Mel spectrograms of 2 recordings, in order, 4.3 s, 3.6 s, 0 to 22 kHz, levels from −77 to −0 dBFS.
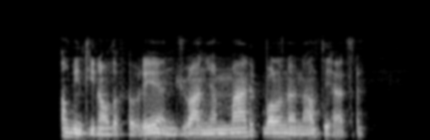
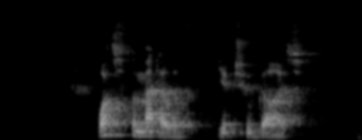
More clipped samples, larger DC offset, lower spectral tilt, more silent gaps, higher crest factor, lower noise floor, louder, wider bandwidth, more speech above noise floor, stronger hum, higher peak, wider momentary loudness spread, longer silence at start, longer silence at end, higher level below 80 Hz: neither; neither; first, -6.5 dB/octave vs -5 dB/octave; neither; about the same, 18 dB vs 22 dB; second, -69 dBFS vs under -90 dBFS; first, -19 LUFS vs -36 LUFS; second, 7.4 kHz vs 11.5 kHz; second, 50 dB vs over 55 dB; neither; first, -2 dBFS vs -16 dBFS; second, 7 LU vs 15 LU; second, 0.6 s vs 1 s; first, 0.7 s vs 0.55 s; first, -56 dBFS vs -82 dBFS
